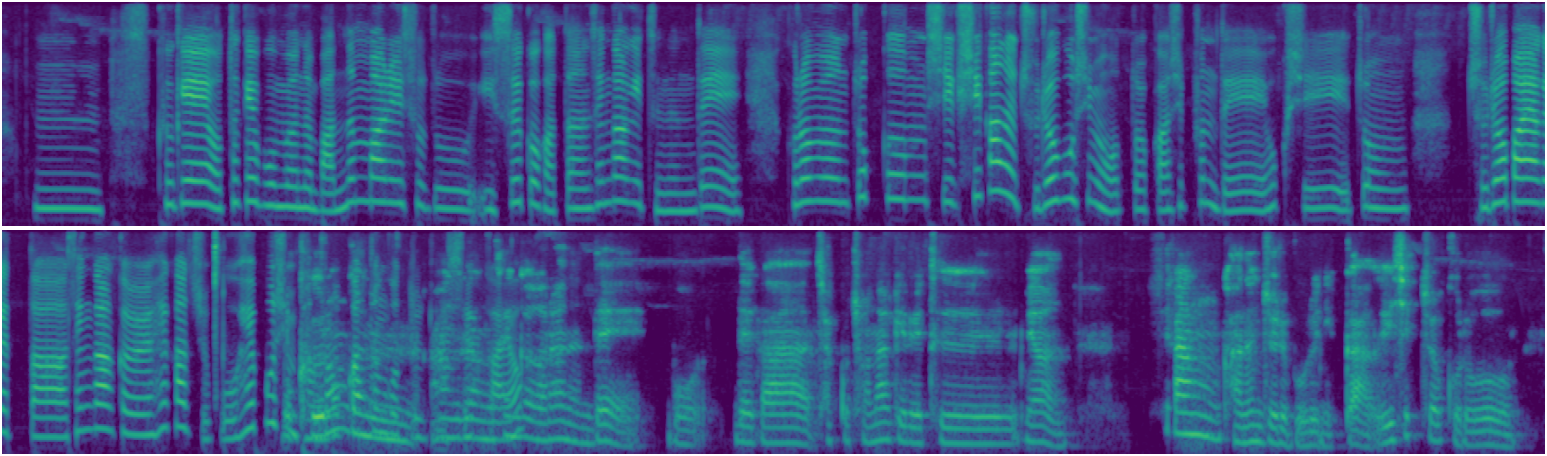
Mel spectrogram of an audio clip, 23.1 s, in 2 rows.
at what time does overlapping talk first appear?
13.7 s

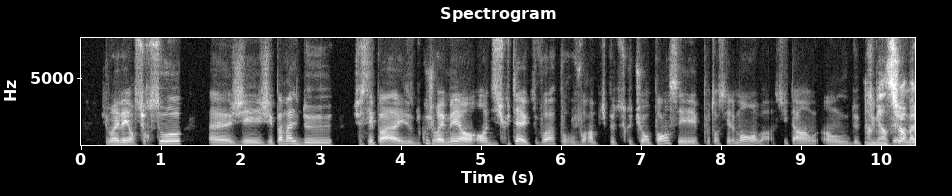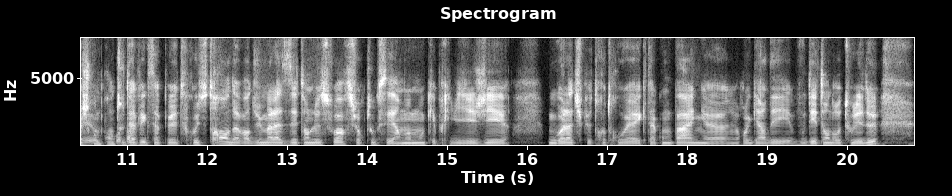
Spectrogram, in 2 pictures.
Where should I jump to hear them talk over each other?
9.8 s

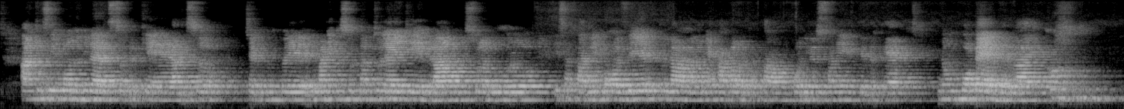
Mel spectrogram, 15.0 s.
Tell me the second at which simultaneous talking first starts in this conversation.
none

